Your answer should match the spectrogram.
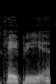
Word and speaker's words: kepi: Yeah, spelled K-E-P-I, pronounced capey, and they still wear those.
